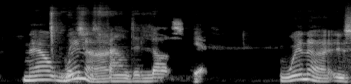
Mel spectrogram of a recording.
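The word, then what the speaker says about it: Winna: uh so CEO of winner media now wner founded last year winner is spelled w i n n a but still rhymes with dinner as in winner winner chicken dinner was that expression uh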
